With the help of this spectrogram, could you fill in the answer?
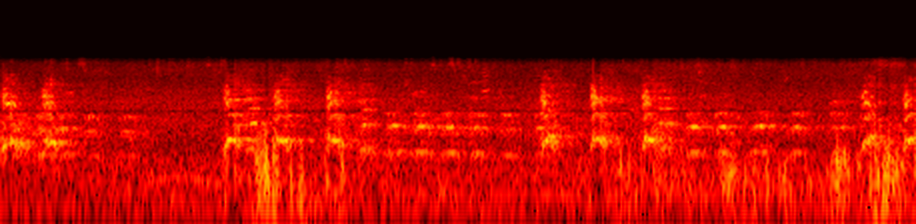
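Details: Doberman barking in a defence exercise: scattered loud, gruff barks come in clusters separated by quieter stretches, with human speech running through the background.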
